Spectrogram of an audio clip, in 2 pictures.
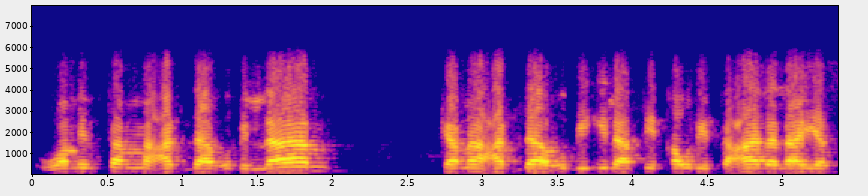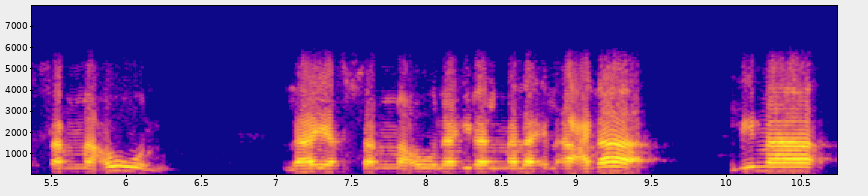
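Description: Male teacher, slightly higher voice, repetitive explaining style, dull lo-fi recording. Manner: repeats points and checks understanding. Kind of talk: classical text lesson.

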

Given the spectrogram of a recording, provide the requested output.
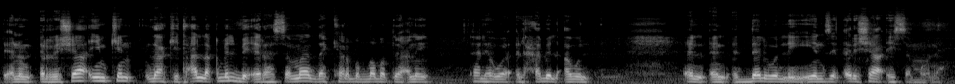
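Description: A man's voice: fast, mellow, breathy edge. A man giving a jurisprudence lecture, explaining points to his students and calling them brothers. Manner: explanatory, addresses students as brothers, rises and drops in pitch. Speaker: seminary teacher.

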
